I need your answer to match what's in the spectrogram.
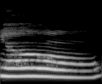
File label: happy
